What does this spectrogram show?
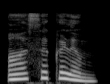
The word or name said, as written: ಆಸಕಳಂ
